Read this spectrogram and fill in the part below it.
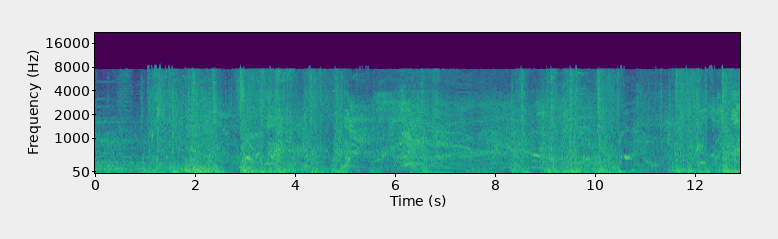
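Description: Magic spells burst with loud whooshes and impacts.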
